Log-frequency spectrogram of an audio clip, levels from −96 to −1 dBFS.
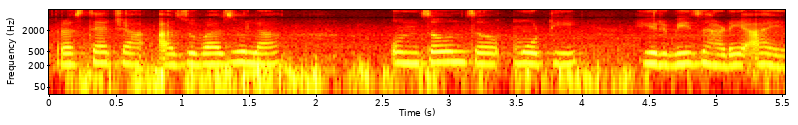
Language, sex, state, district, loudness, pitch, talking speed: Marathi, female, Maharashtra, Solapur, -21 LUFS, 225 Hz, 85 wpm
